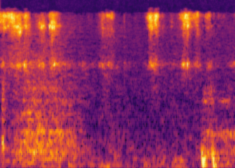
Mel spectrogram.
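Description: Near silence: faint room noise.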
